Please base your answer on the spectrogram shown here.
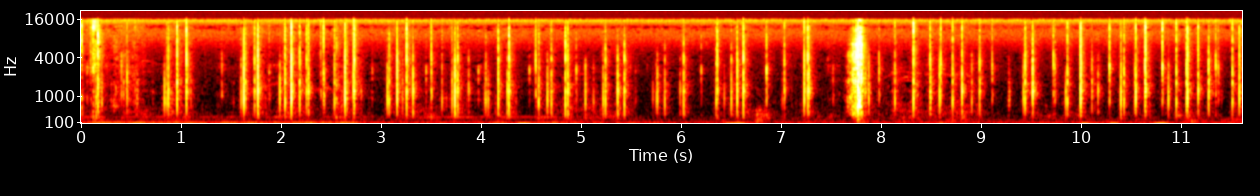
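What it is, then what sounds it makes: Leather purse. Long nails tap and scratch a leather purse, making a dense run of quick, dry clicks and crinkly scrapes that spread up into the highs. The taps are soft and die away almost instantly. A faint steady low hum sits underneath throughout, and one louder tap stands out about two-thirds of the way in.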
